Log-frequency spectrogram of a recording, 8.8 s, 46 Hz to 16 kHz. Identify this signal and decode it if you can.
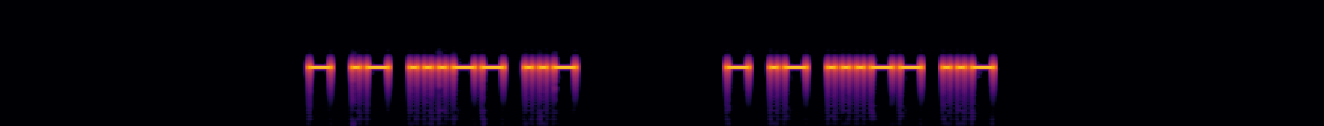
Morse code, heard as a keyed tone, about 25 wpm, 700 Hz. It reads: TA3U TA3U
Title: DXCC-100 Call Signs - 4 Characters - Repeated 2x - 25wpm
